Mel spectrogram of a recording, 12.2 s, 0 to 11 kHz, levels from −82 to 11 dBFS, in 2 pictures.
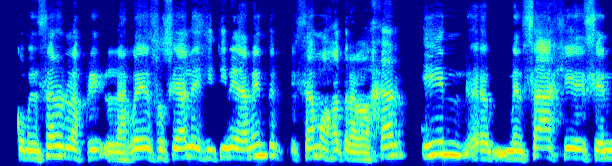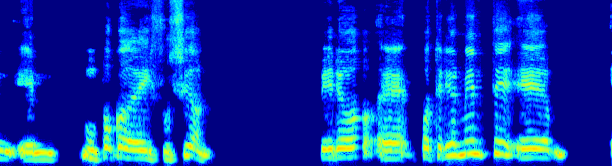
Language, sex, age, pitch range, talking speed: Spanish, male, 50-69, 170-250 Hz, 115 wpm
